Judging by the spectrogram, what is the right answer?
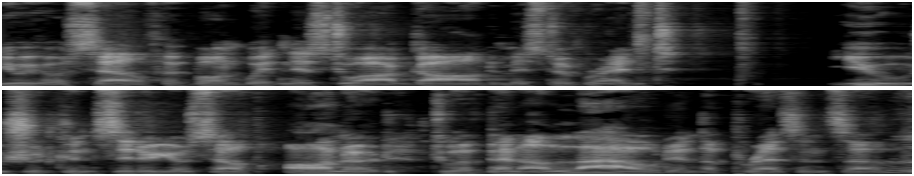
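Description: A man's put-on character voice, raspy and very deep, low in pitch. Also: moderate pace. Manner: cold, formal.

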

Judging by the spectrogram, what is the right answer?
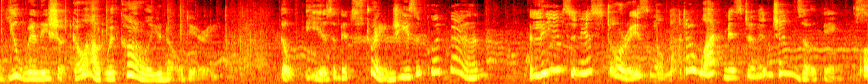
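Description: Her pitch is high and swings very widely as this woman speaks at a moderate pace over clear background noise. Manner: sweet, fussy.

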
